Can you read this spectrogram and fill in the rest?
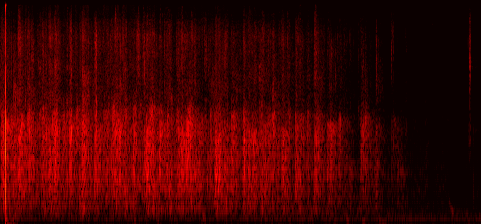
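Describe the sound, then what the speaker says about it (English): Audience applause at an evening lecture event, a dense wash of many hands clapping that fades out toward the end, followed by near silence. "please first give a big round of applause to everyone who made tonight possible."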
